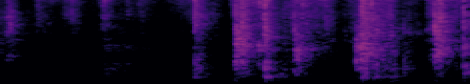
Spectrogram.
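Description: Faint rustling and light slaps of a deck of cards being shuffled by hand, starting about a second in as short strokes a few times a second.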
